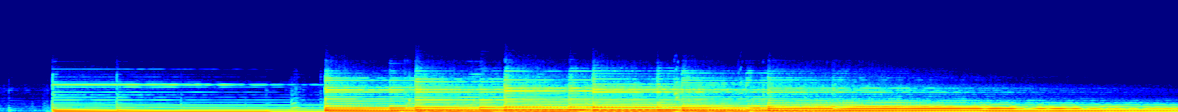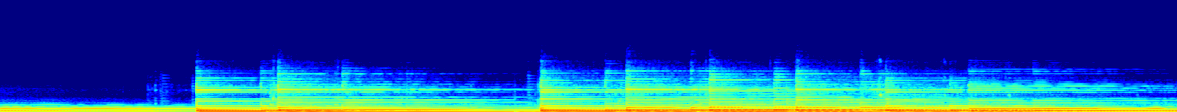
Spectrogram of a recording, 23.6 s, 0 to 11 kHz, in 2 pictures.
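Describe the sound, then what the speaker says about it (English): An electric guitar through a Line 6 Helix clean patch with delay and reverb rings out in sustained chords and picked notes, each phrase trailing off into echoing decay across two played passages, with no voice. "the standard clean sound is kind of the same, exactly the same thing with the delay and the reverb in there"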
